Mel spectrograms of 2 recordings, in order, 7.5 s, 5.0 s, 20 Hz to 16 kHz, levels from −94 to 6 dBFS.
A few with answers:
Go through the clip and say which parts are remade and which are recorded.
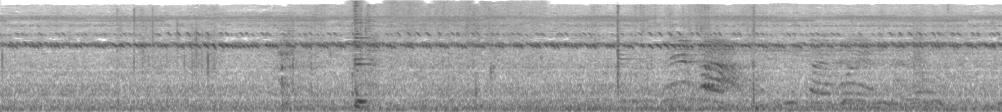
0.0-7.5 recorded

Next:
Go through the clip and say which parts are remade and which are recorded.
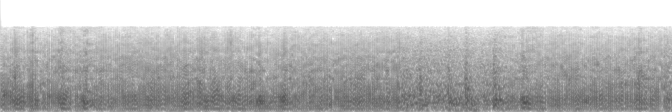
0.0-3.0 remade; 3.0-3.8 recorded; 3.8-5.0 remade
